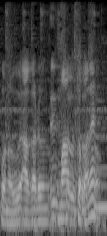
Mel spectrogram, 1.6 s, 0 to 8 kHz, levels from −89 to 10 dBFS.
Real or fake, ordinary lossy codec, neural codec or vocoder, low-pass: real; none; none; none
